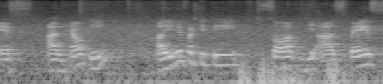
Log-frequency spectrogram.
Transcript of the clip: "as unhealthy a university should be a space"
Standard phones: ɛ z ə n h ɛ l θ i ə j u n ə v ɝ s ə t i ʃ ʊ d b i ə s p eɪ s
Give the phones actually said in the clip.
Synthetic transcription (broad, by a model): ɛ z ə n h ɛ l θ i ə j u n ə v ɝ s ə t i s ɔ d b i ə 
